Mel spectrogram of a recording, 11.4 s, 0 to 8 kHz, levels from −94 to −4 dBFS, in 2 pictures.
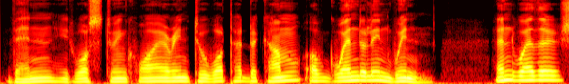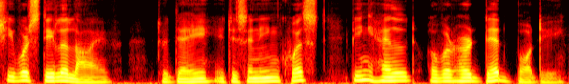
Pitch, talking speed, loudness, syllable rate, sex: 115 Hz, 160 wpm, -19 LUFS, 4.6 syllables/s, male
